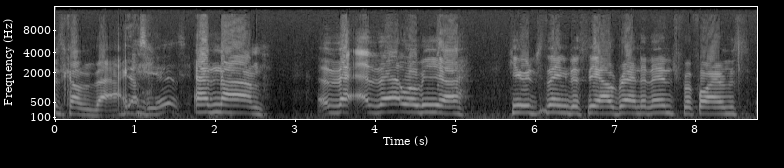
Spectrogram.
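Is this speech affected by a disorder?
Yes: cerebral palsy.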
